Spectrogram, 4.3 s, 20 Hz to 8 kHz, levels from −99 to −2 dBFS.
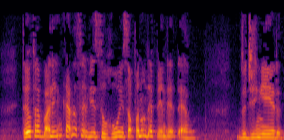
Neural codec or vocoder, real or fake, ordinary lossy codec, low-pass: codec, 16 kHz, 8 kbps, FunCodec, trained on LibriTTS, 25 frames a second; fake; MP3, 32 kbps; 7.2 kHz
